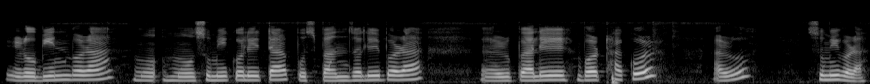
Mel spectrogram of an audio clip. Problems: none marked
